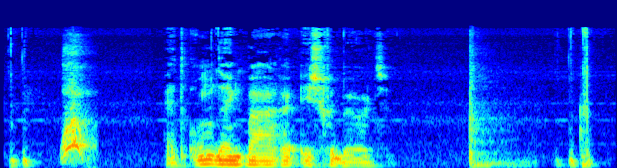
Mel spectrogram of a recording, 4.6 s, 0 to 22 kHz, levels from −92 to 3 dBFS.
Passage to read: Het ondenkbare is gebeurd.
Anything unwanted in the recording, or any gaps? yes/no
yes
